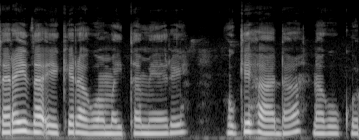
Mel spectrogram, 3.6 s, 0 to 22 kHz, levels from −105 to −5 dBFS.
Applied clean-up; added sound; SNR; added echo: none; none; none; none.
